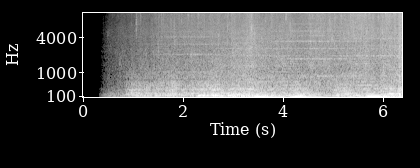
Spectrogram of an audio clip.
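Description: Rain and rumbling thunder fading in after a moment of silence, with deep sustained bass tones swelling underneath from about halfway in, as the intro of a rap track.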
